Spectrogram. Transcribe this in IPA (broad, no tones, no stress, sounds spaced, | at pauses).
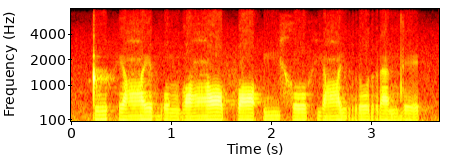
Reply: ʈ u h e ʕ e b o ŋ ɡ ɒ ʕ ɒ f ɒ ʔ i x o x i ʕ i r o r æ n d e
